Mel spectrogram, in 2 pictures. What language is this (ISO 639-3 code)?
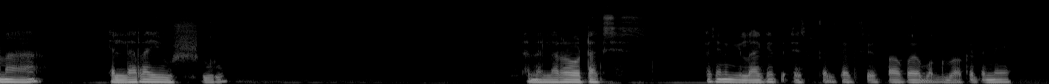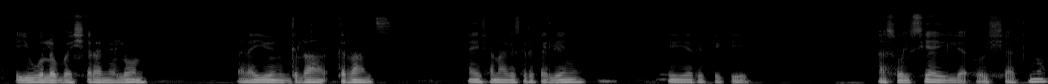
mas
